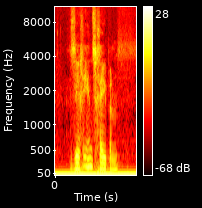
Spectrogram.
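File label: "zich inschepen", Dutch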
